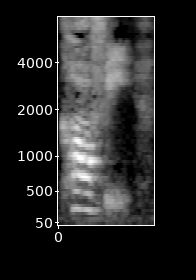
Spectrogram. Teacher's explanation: what you need to know about an american accent is that there is no o sound there so you don't need to round your lips for this sound but you also don't have to think about the russian ah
